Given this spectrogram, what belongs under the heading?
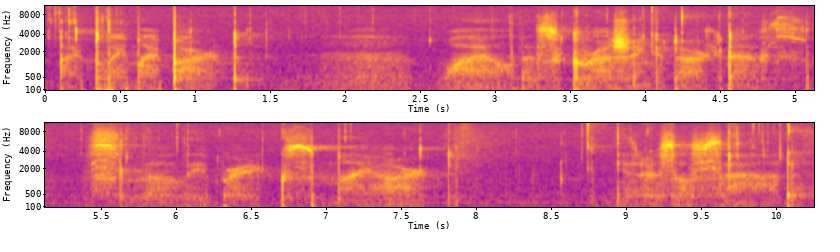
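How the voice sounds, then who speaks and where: Whispering in a soothing tone, a man goes at a very slow pace with long, frequent pauses and big swings in loudness, over noticeable background noise. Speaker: ASMR creator. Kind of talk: poetry reading. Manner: whispered, soothing.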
